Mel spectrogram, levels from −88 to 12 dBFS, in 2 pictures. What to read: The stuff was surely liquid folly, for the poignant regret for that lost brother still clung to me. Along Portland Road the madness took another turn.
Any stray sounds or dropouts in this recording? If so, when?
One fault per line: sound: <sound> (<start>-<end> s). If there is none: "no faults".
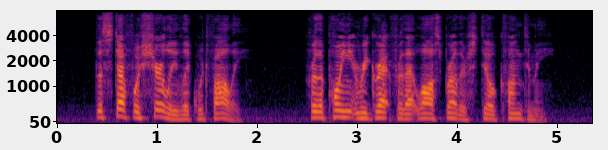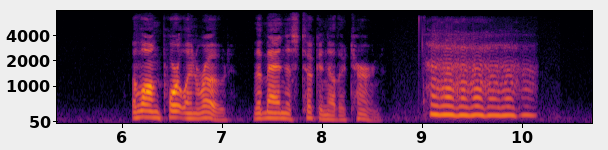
sound: laugh (9.0-10.2 s)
